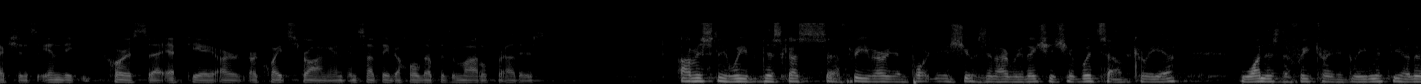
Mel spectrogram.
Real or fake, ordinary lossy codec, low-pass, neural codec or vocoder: fake; Opus, 32 kbps; 7.2 kHz; codec, 16 kHz, 8 kbps, FreqCodec, larger model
